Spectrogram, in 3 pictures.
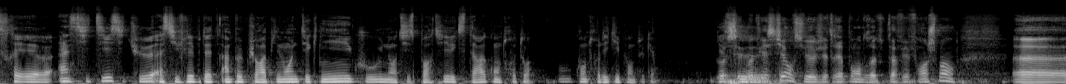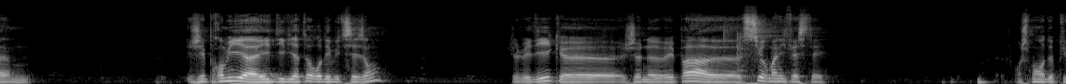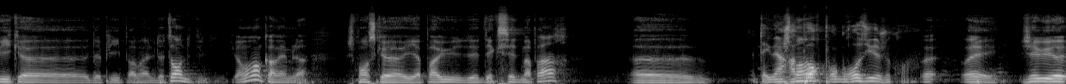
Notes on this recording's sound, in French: En public au Chorum Alain-Gilles.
